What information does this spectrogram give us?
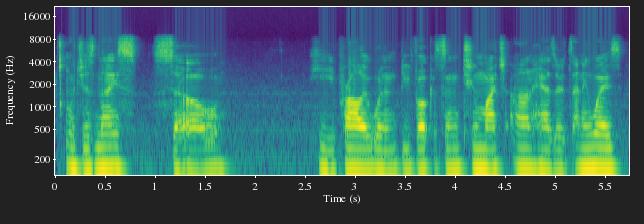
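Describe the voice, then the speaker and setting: A man hosting a solo monologue, talking casually with many ums and uhs, losing his voice and clearing his throat. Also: medium pitch, completely flat delivery, normal speed, warm tone. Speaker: host. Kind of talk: solo monologue ranking teams. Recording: dull lo-fi mic with faint hiss.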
